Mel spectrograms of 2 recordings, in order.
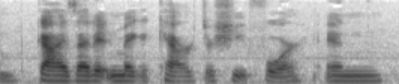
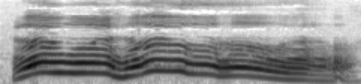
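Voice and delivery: muffled high wail from inside; strangled cry trapped in a rug; dinosaur voice; 10 semitones higher, 8 dB louder than usual. Acted. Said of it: "all you hear from the inside is Pizza Tacos going".

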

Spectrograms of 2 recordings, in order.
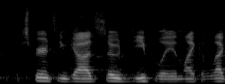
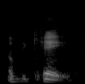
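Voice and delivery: ordinary delivery

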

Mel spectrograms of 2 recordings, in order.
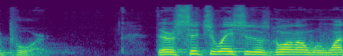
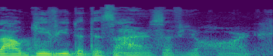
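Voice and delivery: soft hushed whisper, much softer; God's whisper; 10 semitones lower, 8 dB quieter than usual. Retold or imitated. Preacher voicing God to the congregation, hushed whisper. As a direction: breathe the promise as God.

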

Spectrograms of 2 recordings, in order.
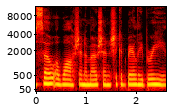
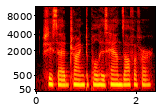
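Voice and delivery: ordinary delivery, nothing marked

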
